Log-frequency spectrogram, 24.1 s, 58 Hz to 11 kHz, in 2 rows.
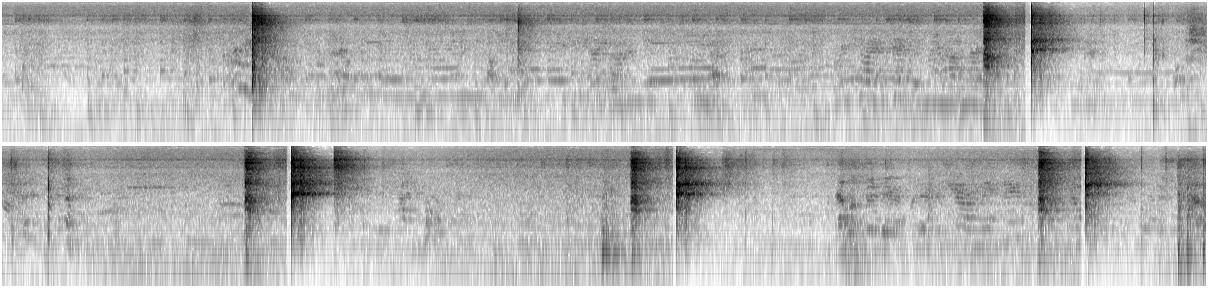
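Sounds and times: bat cracking balls: 0:02.4 - 0:02.9, 0:09.8 - 0:10.8, 0:14.5 - 0:15.7, 0:18.3 - 0:19.3, 0:22.4 - 0:23.5.

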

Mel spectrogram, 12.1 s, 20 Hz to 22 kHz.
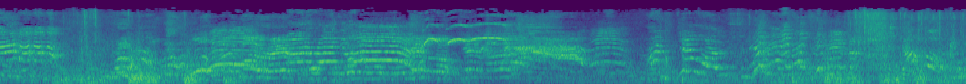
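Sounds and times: children shouting and yelling: 0:01.4 - 0:05.6, 0:06.2 - 0:10.7.

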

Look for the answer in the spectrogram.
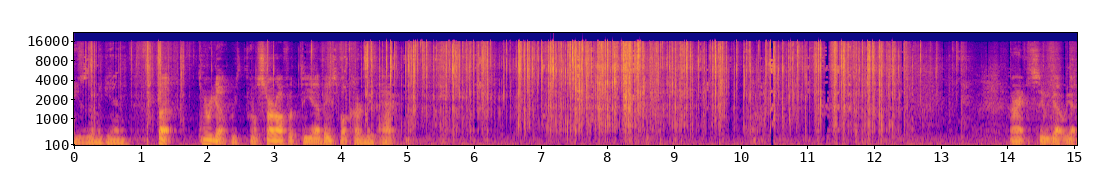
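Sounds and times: plastic wrapper crinkling and tearing: 0:00.0 - 0:01.8, 0:02.7 - 0:13.4.

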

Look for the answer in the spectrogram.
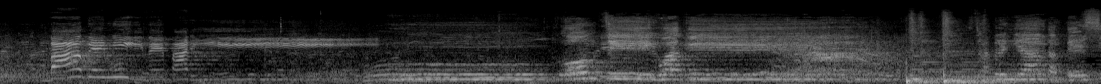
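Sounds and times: male chorus singing: 0:03.0 - 0:09.0, 0:09.6 - 0:11.0.

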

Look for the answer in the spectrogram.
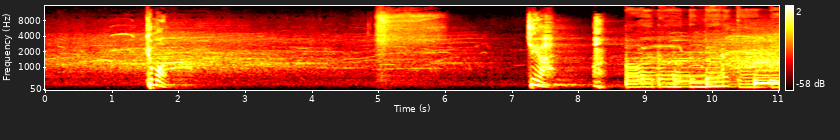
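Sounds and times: arena crowd cheering and screaming: 0:00.0 - 0:08.1, 0:08.7 - 0:11.0.

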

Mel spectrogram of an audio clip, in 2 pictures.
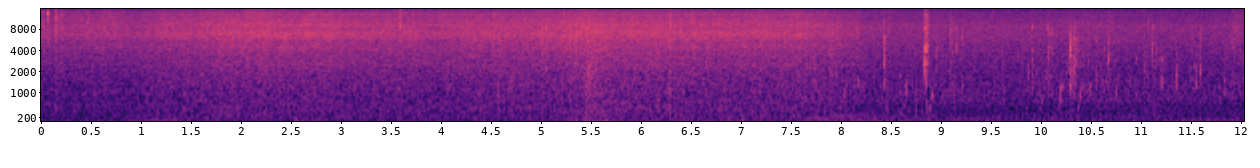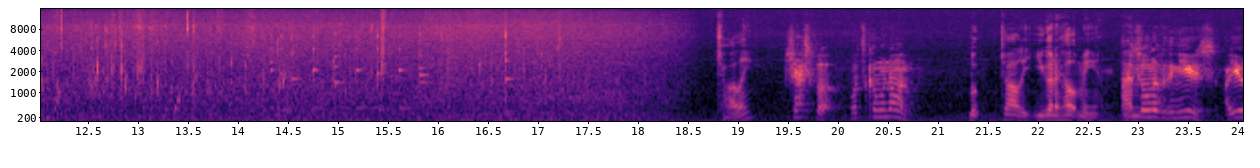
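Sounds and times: outdoor background hiss: 0:00.0 - 0:24.0.

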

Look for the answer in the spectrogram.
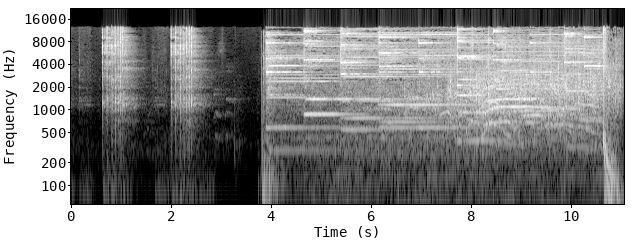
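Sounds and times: dance music with bell chimes: 0:03.9 - 0:10.8.

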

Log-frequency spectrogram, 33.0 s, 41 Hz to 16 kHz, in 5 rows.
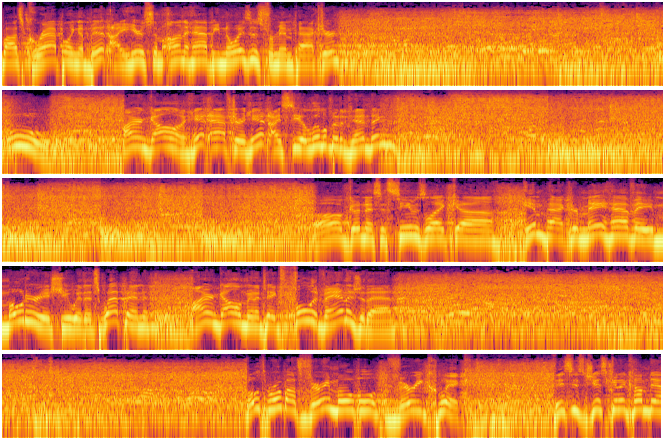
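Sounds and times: crowd chatter: 0:00.0 - 0:33.0
voices in background: 0:01.2 - 0:33.0.

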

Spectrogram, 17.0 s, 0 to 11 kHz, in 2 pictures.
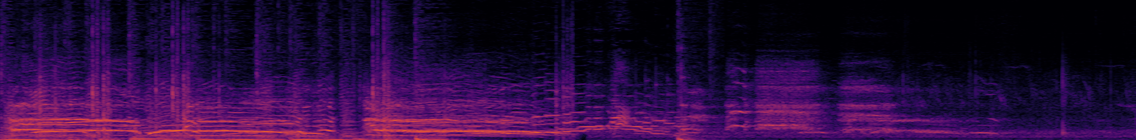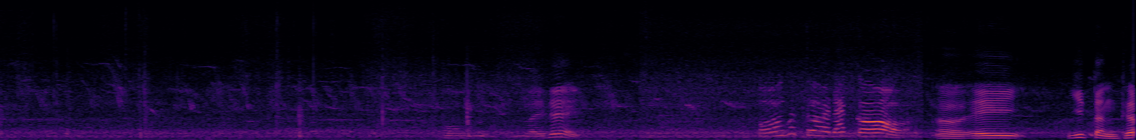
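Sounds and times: music: 0:00.0 - 0:03.6
loud shouting: 0:00.0 - 0:05.4
rooster crowing: 0:00.0 - 0:07.6
small birds chirping: 0:04.0 - 0:17.0.

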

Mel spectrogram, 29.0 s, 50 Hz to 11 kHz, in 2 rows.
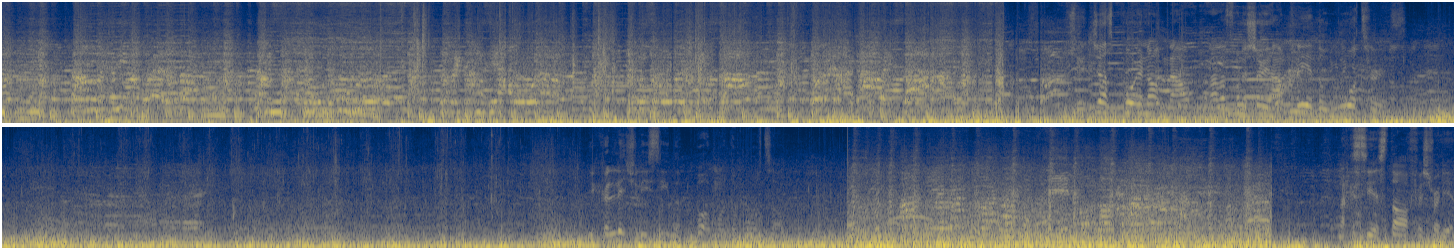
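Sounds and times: wind buffeting microphone: 0:03.2 - 0:29.0
people talking: 0:10.6 - 0:14.5, 0:20.4 - 0:22.4, 0:23.0 - 0:27.2, 0:27.9 - 0:29.0.

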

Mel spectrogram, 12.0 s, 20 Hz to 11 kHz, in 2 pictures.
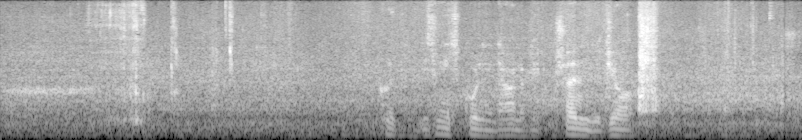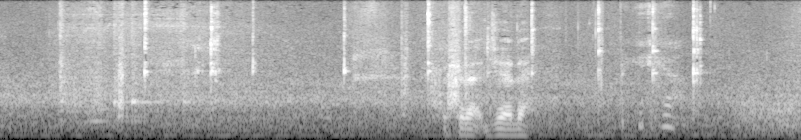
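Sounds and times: car park background noise: 0:00.0 - 0:12.0.

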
